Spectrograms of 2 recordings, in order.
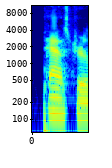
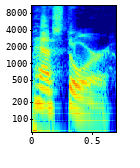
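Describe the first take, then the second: First: It is pronounced like the word for a shepherd. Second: It is pronounced like the name of the meat dish. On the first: This is the intended name. The speaker calls it right. "Pastor like the the shepherd" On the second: This is not the intended name. The speaker calls it wrong. "it's not Pastor like the meat"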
